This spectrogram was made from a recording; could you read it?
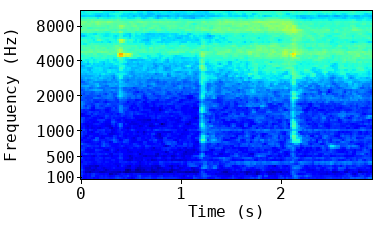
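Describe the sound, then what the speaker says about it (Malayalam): Grated carrot sautéing in ghee in a pan for carrot payasam, a steady soft sizzle broken by two or three light stirring scrapes, close and alone with no talk. "ഗ്രേറ്റ് ചെയ്ത അതേ ഗീയിലേക്ക് തന്നെയാണ് ക്യാരറ്റ് ഇട്ട് ഒന്ന് വഴറ്റിയെടുക്കണം"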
